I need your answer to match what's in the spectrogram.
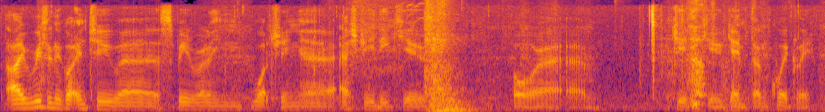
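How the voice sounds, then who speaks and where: A man's voice: low-pitched, measured pace, gravelly, heavy background noise. A man giving casual, joking gameplay commentary as a streamer, chatty and self-deprecating with lots of fillers. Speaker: game streamer.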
